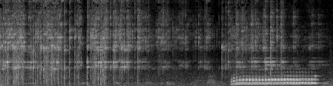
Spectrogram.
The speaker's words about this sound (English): So out come the noisemakers.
